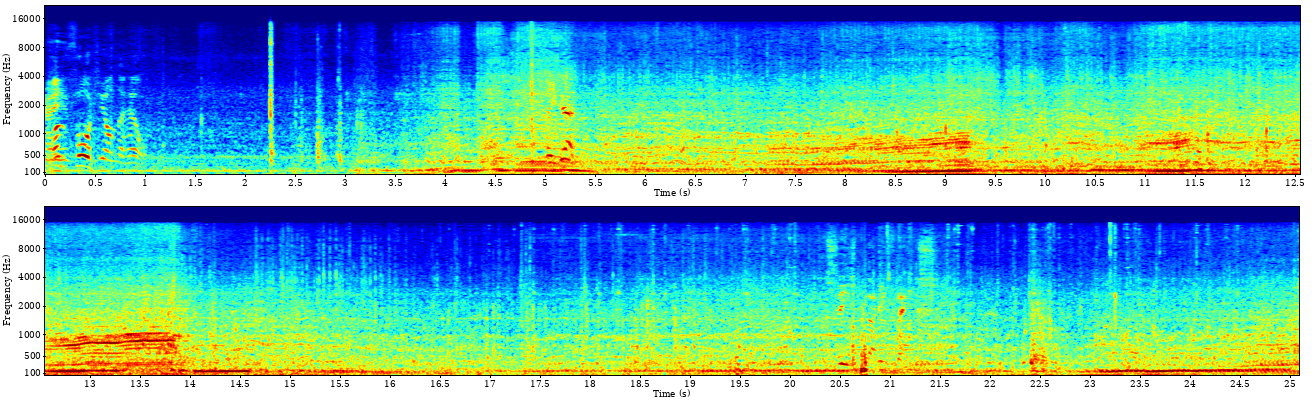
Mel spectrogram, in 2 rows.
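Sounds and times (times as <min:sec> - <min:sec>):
car engine pulling hard uphill: 0:00.0 - 0:25.0.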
